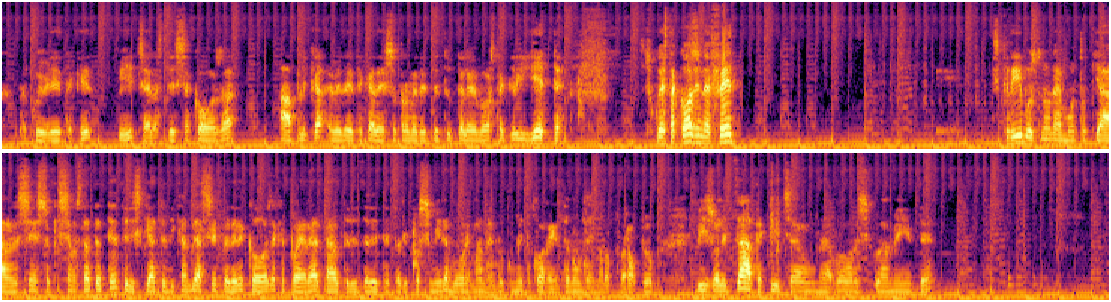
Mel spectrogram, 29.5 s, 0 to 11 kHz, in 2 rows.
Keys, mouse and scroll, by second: 1.4 click, 2.8 click, 4.1 click, 5.5-6.6 middle drag, 9.9 click, 12.1 click, 21.3 click, 24.0 ctrl+scroll up 2, 25.5 click, 27.2 click, 27.8 click.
